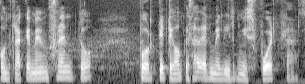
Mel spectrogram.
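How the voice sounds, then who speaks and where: A woman speaks in a very deep, low voice with flat, monotone intonation. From Valencia region, Spain. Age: 60s. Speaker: cancer survivor. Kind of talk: interview testimony.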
